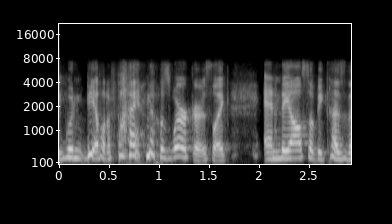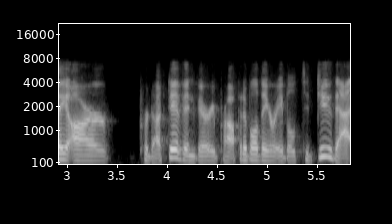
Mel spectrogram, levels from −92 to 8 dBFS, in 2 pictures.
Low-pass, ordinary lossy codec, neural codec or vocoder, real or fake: 7.2 kHz; Opus, 24 kbps; none; real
